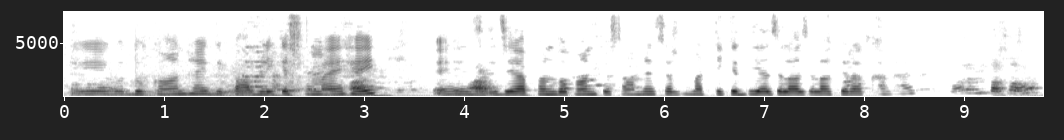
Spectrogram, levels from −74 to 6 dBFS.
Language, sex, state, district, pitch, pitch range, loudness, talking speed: Magahi, female, Bihar, Gaya, 240 Hz, 235-255 Hz, -21 LUFS, 140 wpm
